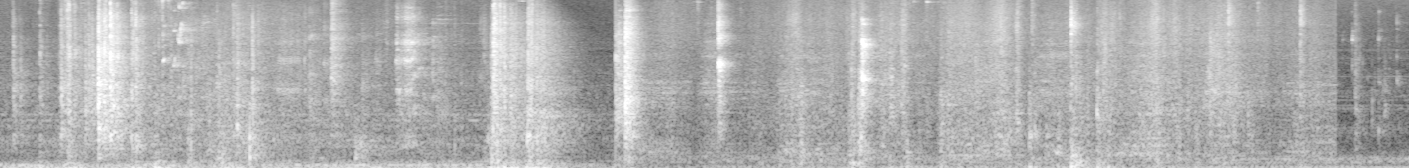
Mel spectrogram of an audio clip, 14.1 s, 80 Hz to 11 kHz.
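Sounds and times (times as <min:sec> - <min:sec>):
low room hum: 0:00.0 - 0:14.0
door closing with heavy thud: 0:04.8 - 0:06.4.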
